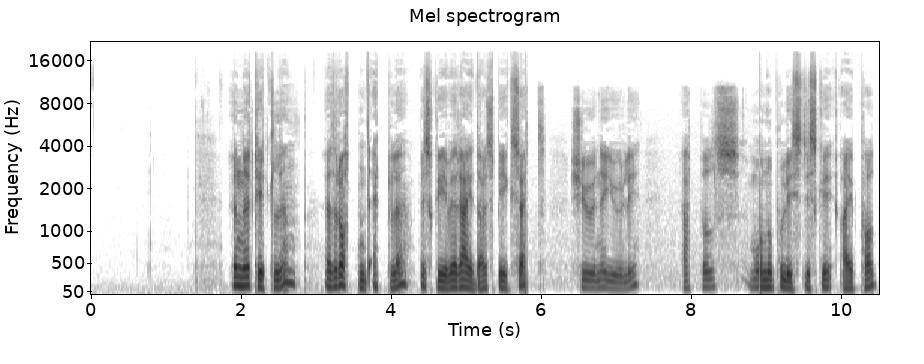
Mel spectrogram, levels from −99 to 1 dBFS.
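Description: Input switched to a poorer device, from 5.78 to 8.92 s: after a 20 ms gap the speech loses everything above 10.3 kHz, drops around 5 dB and gains a new noise floor roughly 40 dB down, likely from a change to another microphone, until the fuller sound returns.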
